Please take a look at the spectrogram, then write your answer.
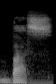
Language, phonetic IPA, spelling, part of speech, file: Polish, [bas], bas, noun, Pl-bas.ogg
